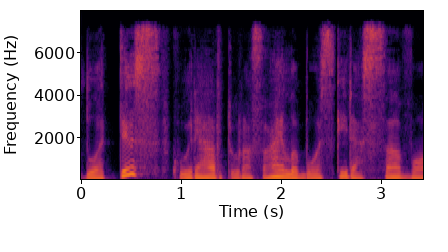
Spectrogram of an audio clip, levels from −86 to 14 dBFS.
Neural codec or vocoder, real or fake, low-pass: codec, 16 kHz, 1.1 kbps, Voila-Tokenizer; fake; 7.2 kHz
